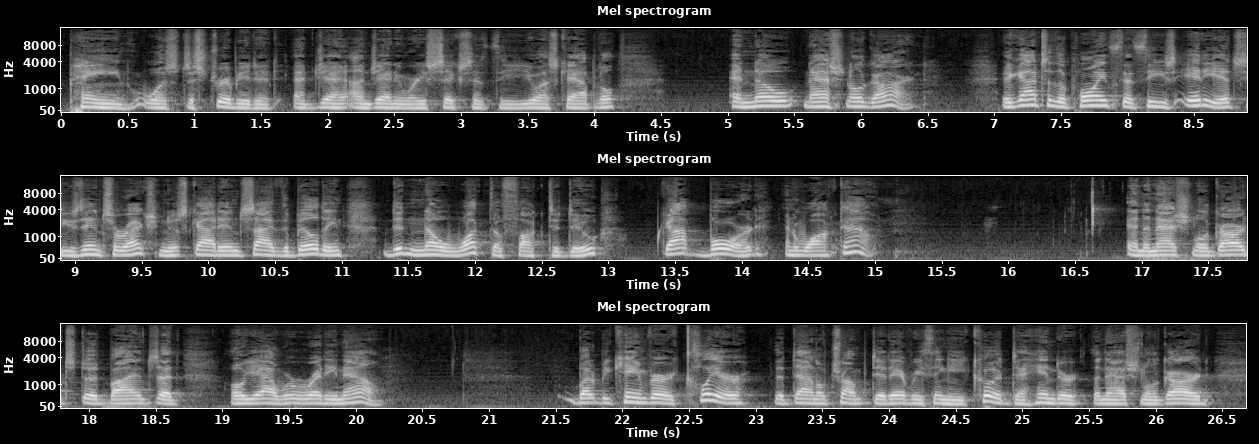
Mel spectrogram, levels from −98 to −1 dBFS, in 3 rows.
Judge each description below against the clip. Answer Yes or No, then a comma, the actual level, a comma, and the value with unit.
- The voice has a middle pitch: Yes, medium, 145 Hz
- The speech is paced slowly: No, average, 160 wpm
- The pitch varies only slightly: No, average, 3.7 semitones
